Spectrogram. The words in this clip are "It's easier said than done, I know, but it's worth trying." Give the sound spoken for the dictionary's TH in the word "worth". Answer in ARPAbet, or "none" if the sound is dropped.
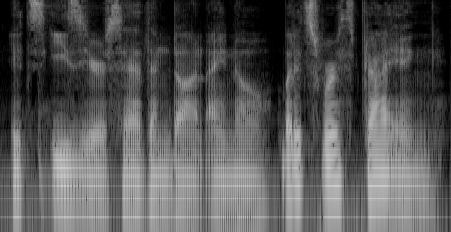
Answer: TH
